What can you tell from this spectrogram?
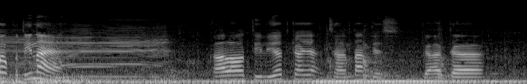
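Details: Large cattle stepping down off a truck in the morning: one rising, then steady, moo of over a second, followed by short shouted calls from people, all above a low rumbling motor.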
